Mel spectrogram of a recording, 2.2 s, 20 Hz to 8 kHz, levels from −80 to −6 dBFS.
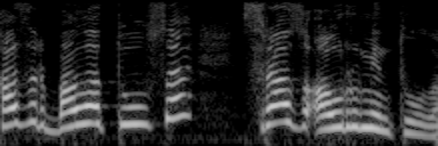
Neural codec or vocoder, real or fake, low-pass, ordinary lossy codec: none; real; none; none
